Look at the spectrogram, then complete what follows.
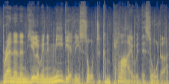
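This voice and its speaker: A man's voice: medium pitch, sing-song, fairly quick, a little hiss or hum. A man narrating a fantasy audio drama in a wry storybook manner. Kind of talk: scripted narration.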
